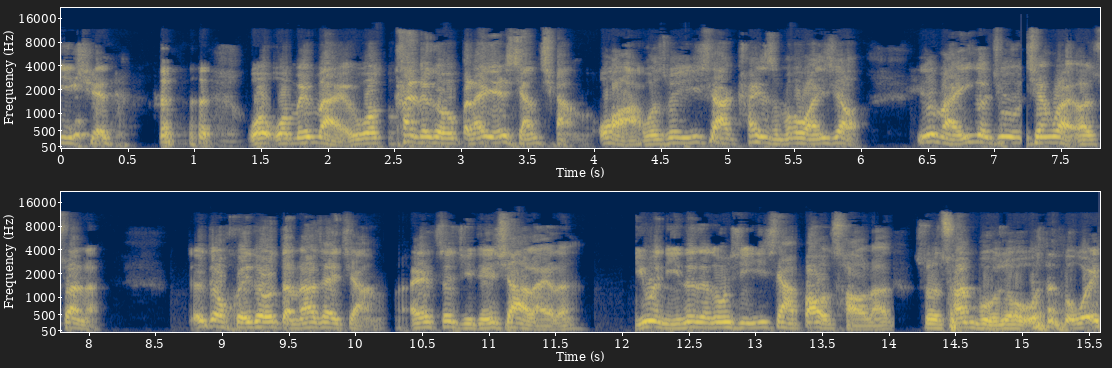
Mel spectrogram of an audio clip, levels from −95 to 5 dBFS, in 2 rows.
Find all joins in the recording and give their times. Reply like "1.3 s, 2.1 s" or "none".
12.1 s, 14.0 s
